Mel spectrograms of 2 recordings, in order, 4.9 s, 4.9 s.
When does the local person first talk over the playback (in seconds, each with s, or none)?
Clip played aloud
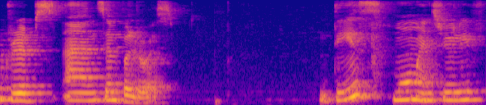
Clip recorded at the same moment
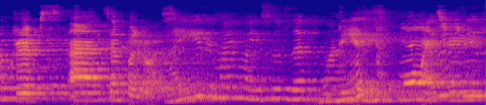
1.6 s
